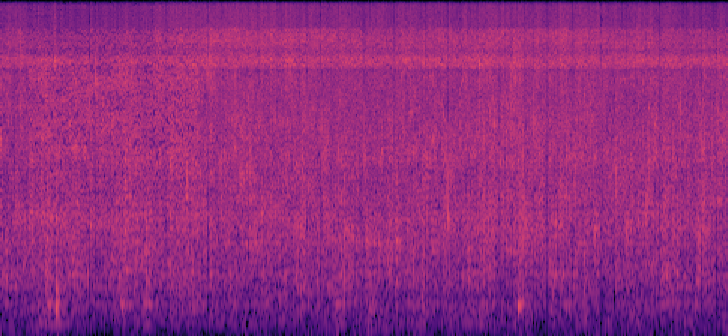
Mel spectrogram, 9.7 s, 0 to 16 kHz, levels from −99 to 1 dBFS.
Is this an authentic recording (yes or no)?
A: no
